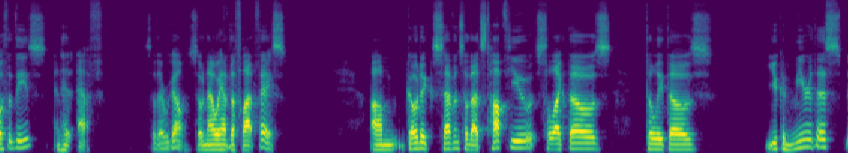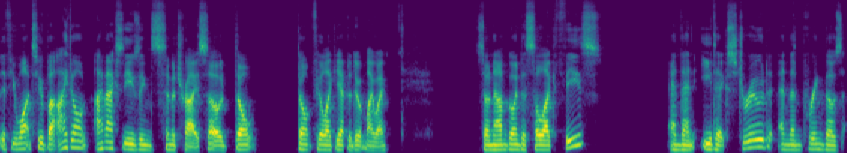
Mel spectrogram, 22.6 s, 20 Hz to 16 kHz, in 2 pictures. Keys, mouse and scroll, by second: 0.1-1.6 right drag, 0.4 f, 0.7 a, 0.9 middle click, 1.6 a, 2.3-5.2 middle drag, 6.0 a, 6.3 b, 7.6 Delete, 8.4-9.4 middle drag, 12.1 a, 12.7-14.2 drag, 15.1 middle click, 16.6 a, 17.3-18.9 middle drag, 17.5 c, 19.8 e.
